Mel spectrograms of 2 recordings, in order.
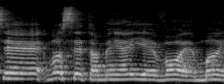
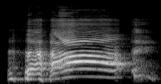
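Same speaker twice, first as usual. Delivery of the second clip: loud, high laugh; 9 semitones higher, 9 dB louder than usual. Real, not acted. Preacher after challenging her listeners, loud laugh.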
